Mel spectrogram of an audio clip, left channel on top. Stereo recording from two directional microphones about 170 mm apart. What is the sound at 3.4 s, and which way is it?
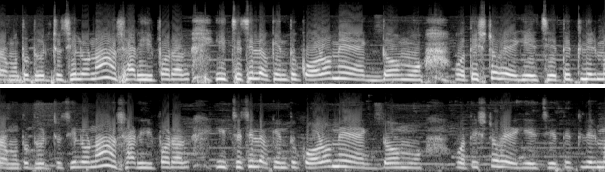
A woman's voice, 40° left (ahead or behind).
